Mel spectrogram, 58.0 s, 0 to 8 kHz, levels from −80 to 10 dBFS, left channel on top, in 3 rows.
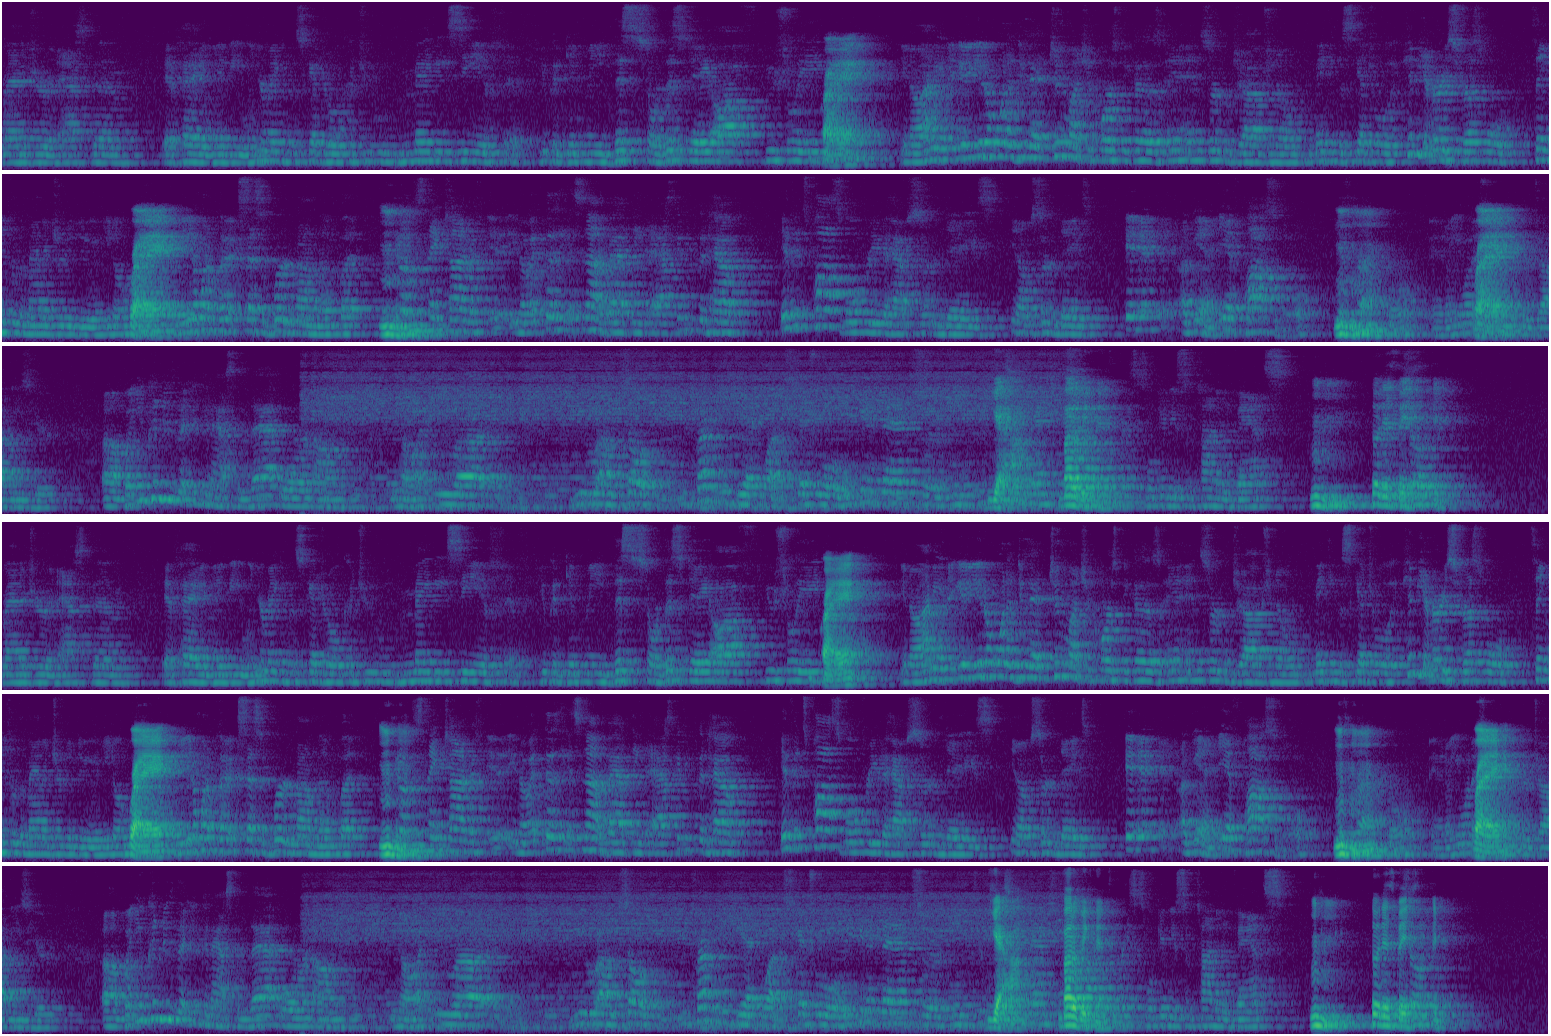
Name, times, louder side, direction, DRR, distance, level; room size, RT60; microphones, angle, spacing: voice 1, 0.0-1.5 2.0-9.2 9.5-10.3 11.2-18.8 19.1-20.9 21.5-23.7 24.2-28.5 29.1-32.9 33.4-35.6 36.0-39.3 39.9-42.9 43.5-45.1 45.8-54.7 56.2-56.7, equal, 30° right, -1 dB, 0.6 m, -38 dB
voice 2, 10.2-10.7 20.9-21.4 24.1-24.6 36.0-36.5 37.7-38.2 51.0-51.4 51.9-52.5 55.0-55.4 55.8-56.3 56.6-56.7, right 5 dB, 80° right, 5 dB, 0.3 m, -24 dB
sound 1, 42.4-52.2, left 1 dB, 40° left, 0.9 m, -44 dB
4.2 x 3.8 x 2.9 m, 1.3 s
head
